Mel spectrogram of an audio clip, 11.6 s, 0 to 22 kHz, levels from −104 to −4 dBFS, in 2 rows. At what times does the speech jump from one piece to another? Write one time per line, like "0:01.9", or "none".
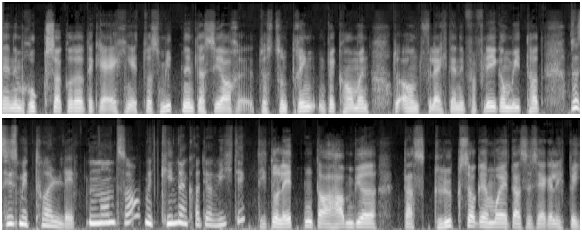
0:05.6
